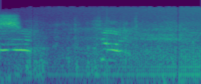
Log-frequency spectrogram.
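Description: Faint distant shouting voices from players on the field, two short calls about a second apart, over a steady low hum of outdoor background noise.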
